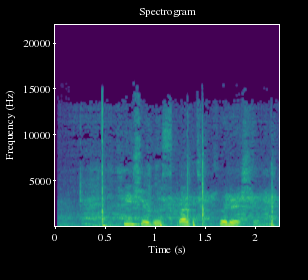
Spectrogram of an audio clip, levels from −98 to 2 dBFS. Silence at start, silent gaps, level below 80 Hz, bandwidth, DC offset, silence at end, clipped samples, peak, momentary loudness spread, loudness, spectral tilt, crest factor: 0.05 s; none; -36 dBFS; 15.5 kHz; under 0.1%; 0 s; under 0.1%; -2 dBFS; 10 LU; -19 LUFS; -5.5 dB/octave; 18 dB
